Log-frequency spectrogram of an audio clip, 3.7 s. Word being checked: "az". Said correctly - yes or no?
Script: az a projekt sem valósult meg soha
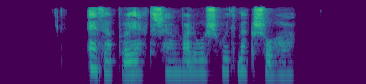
no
